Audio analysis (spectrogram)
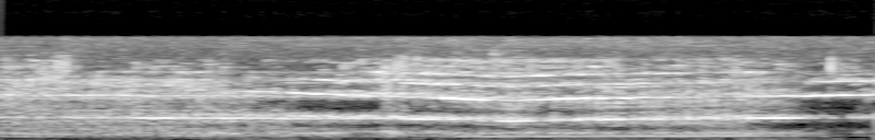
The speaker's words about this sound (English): Nonsense. That siren is clearing the way for it. Let them get by. That's the salvage squad.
